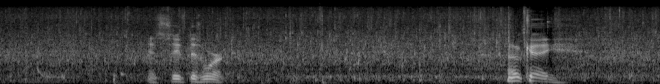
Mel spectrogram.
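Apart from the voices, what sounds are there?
water flowing from ram pump supply pipe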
